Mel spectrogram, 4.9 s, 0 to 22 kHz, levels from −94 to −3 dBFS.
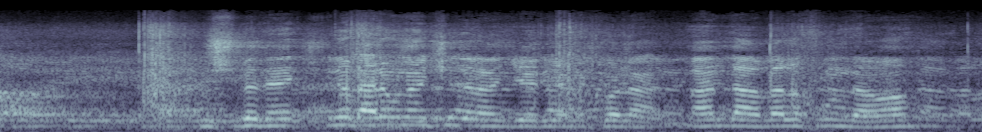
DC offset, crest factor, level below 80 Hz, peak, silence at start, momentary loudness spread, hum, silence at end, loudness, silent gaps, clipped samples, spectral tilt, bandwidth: under 0.1%; 22 dB; -66 dBFS; -6 dBFS; 0 s; 9 LU; none; 0 s; -25 LUFS; none; under 0.1%; -1 dB/octave; 16 kHz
